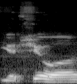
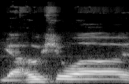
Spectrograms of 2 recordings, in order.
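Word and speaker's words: ישוע: Jesus a different way I pronounce it Yeshua and others pronounce it yahushua and well all the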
